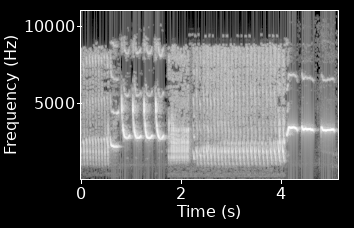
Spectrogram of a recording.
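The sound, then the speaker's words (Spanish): A goldfinch sings alone: a fast, bright, varied song of rapid trills, a few quick repeated chirps and buzzy rattling passages, ending in a few clear sustained notes. “pusimos el sonido de los pajaritos. El que están escuchando es un jilguero, el cantito de un jilguero”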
